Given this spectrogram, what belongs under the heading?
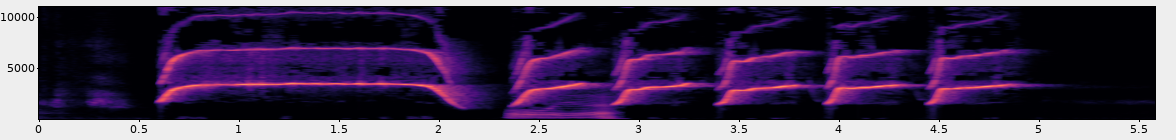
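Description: A shrill whistle blows one long sustained blast, then five short sharp toots in quick succession; a voice speaks briefly between them.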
